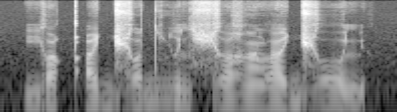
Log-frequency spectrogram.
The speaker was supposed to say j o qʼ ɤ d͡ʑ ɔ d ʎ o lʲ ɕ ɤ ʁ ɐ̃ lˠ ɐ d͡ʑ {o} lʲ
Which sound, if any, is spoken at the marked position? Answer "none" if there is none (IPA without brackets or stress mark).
o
